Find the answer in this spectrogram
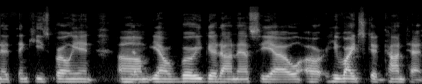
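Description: A man's medium-pitched voice with a New York accent. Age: 40s. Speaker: entrepreneur and author. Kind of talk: casual interview.

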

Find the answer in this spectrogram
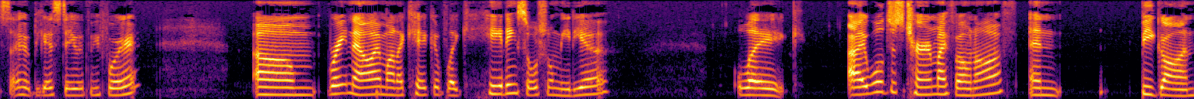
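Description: A woman at a fairly slow pace, with long, frequent pauses, ordinary pitch variation, and a dry, close sound with no echo. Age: young. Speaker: podcast host. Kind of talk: casual monologue. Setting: home recording late at night. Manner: hesitant, many fillers.

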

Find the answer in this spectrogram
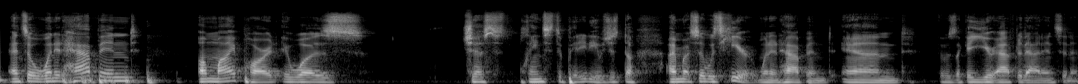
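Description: In a quiet background, a man with a fairly low pitch speaks at a moderate pace in a plain, everyday voice, with lively intonation. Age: 30s. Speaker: podcast co-host. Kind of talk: casual chat. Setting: hotel room.

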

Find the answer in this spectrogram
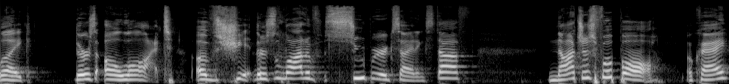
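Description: With an animated tone, a woman speaks at a fairly high pitch and a fairly slow pace, with ordinary pitch variation. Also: dry, close sound with no echo, very clean recording, silent background. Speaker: sports podcast host. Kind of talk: casual solo sports commentary.

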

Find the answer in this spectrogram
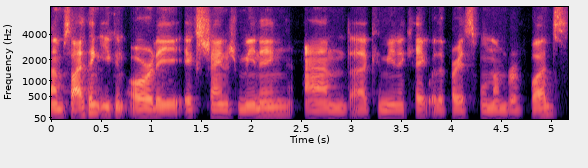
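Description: A man talks with an English accent at a fairly quick pace. His intonation is fairly even. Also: fairly low pitch for a man, hardly any pauses. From England. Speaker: startup founder and founder coach. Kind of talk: interview. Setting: in person, same room.

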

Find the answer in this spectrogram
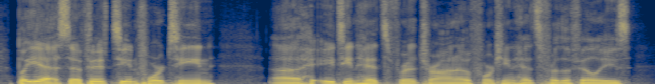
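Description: With an American accent and a dark, mellow tone, a man talks at a fairly quick pace with ordinary pitch variation. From US, Rochester area, western New York. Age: 30s. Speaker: podcast co-host, sports history. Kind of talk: casual chat, sports talk podcast.

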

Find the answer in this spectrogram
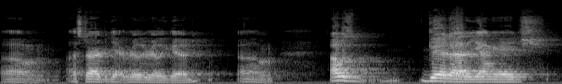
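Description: A man speaks at a moderate pace in an American accent. Noticeable background noise runs under the recording. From US West, small town outside Las Vegas, Nevada. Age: 20s. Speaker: door-to-door salesman, former carpenter. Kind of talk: personal life story interview. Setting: studio podcast room.

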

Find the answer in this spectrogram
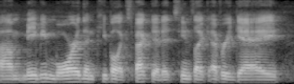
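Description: A man's voice with a fairly low pitch. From Brooklyn. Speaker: podcast host. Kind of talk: casual chat.

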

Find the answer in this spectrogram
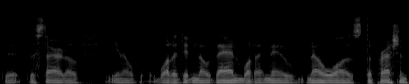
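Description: The speaker talks fairly quickly in a Dublin accent with monotone, flat intonation. The recording is very clean, with a silent background. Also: man. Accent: Dublin Irish. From Ireland, Dublin (Portmarnock). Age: 20s. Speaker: Gaelic football player. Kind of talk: interview.

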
